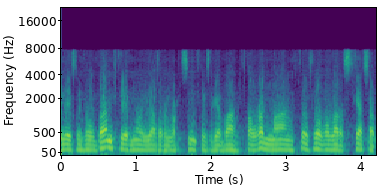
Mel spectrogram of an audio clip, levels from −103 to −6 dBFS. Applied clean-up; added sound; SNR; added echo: neural separator model SepFormer DNS4.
